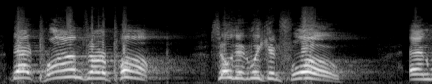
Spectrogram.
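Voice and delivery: loud, slow, fervent sermon; preacher driving it home to the congregation; preaching at full force. Acted. Pastor urging the church, loud slow preaching.

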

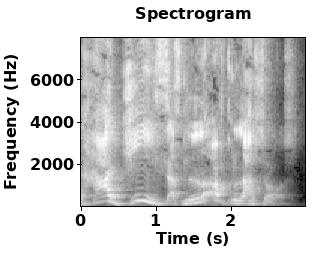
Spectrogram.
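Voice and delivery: very slow, each word drawn out; preacher's drawn-out exclamation; marvelling scripture quote. Retold or imitated. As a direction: linger on every word as a preacher quoting.

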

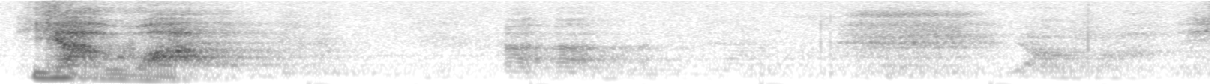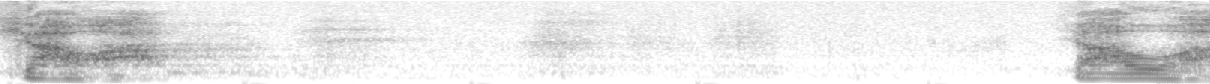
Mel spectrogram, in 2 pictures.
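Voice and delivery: "Yahweh" as a near-silent exhale, almost no voice; breathed name. Shown as a demonstration. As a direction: breathe out "Yahweh" like a soft sigh. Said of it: "here's how you would say it".

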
